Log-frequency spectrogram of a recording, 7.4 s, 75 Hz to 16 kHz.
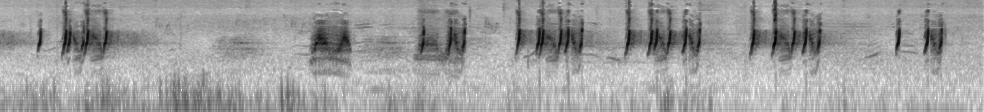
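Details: Common quail recorded 28 May 2025 for quail hunting: repeated bursts of two to four sharp clipped notes with brief rasping sounds between, over low rumbling background noise.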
